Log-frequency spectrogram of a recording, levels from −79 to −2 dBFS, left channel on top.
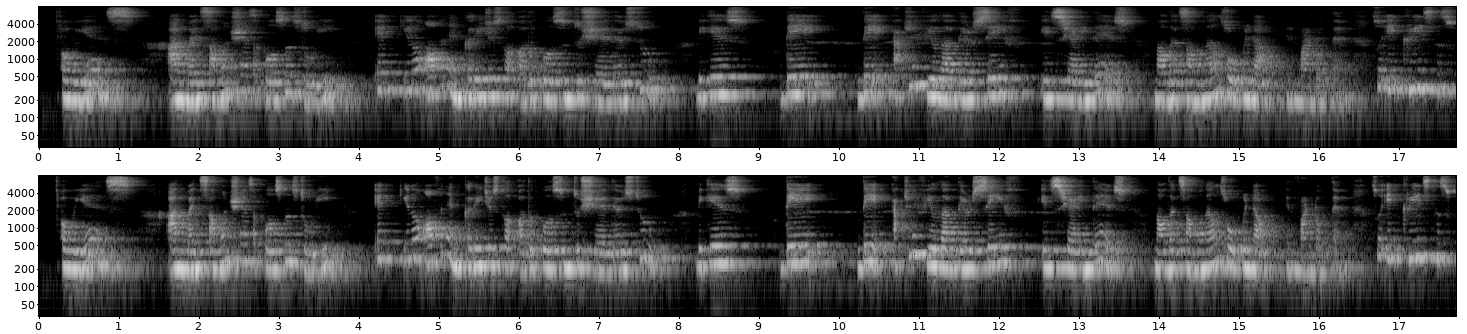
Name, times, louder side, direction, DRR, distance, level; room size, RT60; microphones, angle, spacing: voice 1, 0.3-3.7 4.2-7.7 8.2-8.8 9.3-9.7 10.2-12.3 12.5-13.6 13.9-17.6, right 1 dB, 90° right, 0 dB, 2.6 m, -28 dB
15.0 x 11.0 x 4.1 m, 1.2 s
head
